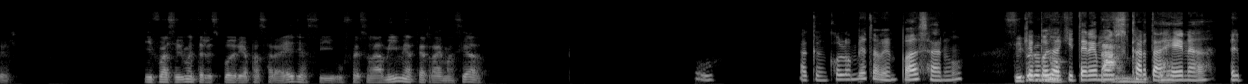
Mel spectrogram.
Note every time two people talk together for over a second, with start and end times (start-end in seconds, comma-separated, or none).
10.2-11.9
